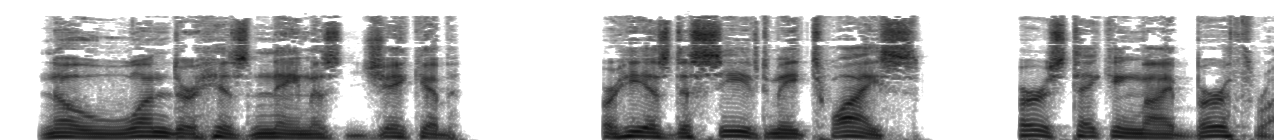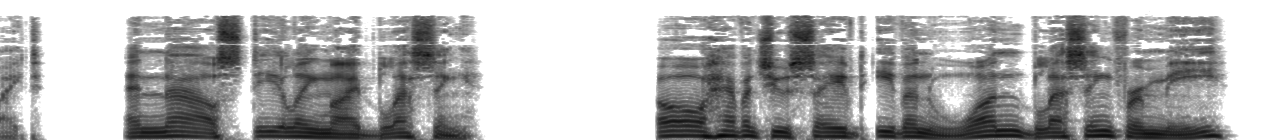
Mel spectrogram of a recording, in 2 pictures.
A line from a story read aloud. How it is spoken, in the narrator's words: Esau said bitterly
